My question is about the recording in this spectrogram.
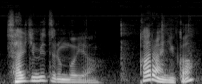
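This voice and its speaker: Gravelly Gyeongsang lecturer scolding his class. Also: medium pitch, very animated, fast talker, warm tone, a little hiss or hum. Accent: Gyeongsang Korean. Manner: scolding, rhetorical questions. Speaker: law lecturer. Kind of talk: exam prep lecture.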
